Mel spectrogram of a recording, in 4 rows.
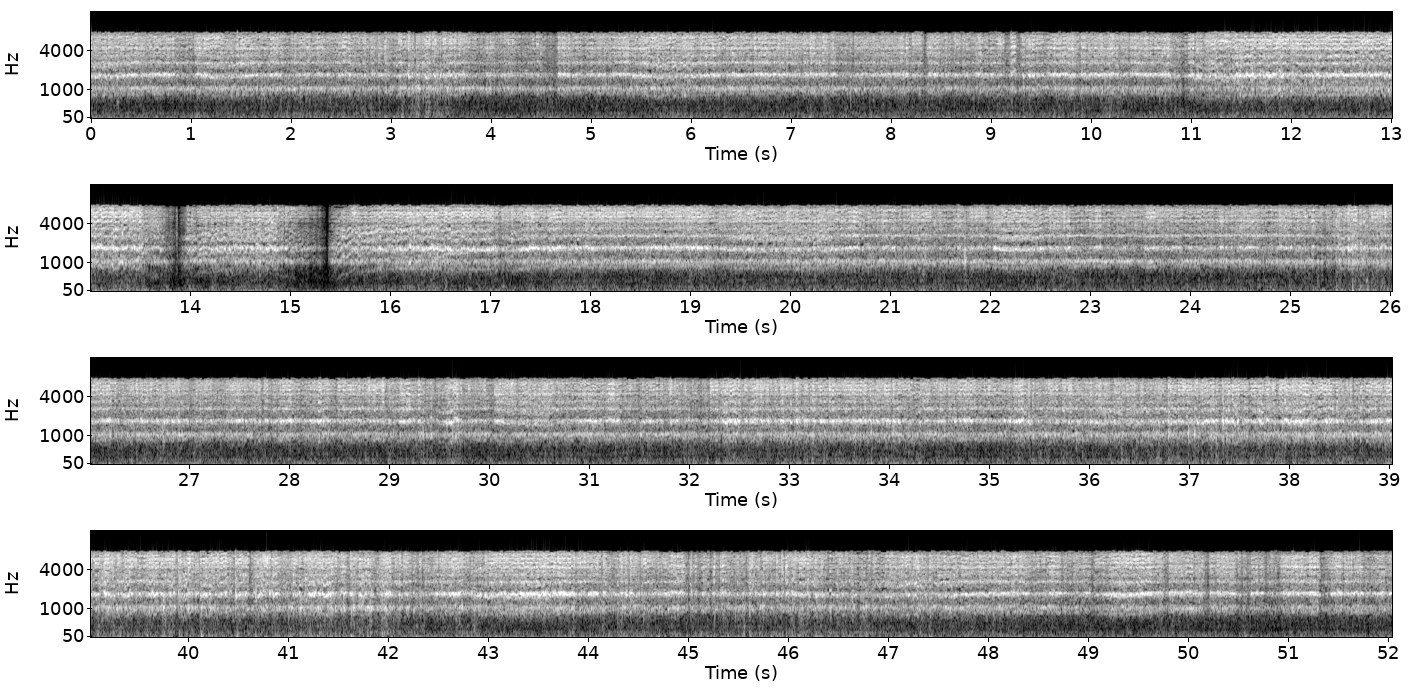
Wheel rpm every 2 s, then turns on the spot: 220, 230, 230, 230, 230, 220, 180, 120, 200, 230, 230, 230, 240, 230, 230, 230, 240, 230, 230, 240, 230, 230, 230, 220, 230, 230.
none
